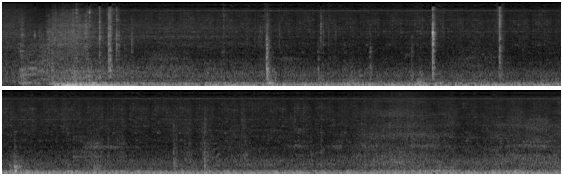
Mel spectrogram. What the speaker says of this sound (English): we're going to fire it up and take it out for a spin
